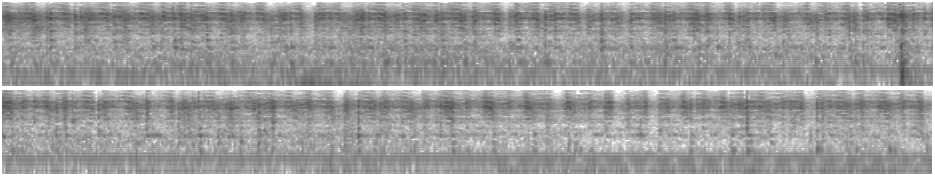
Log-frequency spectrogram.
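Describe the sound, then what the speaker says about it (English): Boiling dandelion jelly with sugar and pectin is stirred vigorously in a pot, giving a continuous scraping, rasping churn with a faint bubbling sizzle and one brief knock. "we're just gonna stir this vigorously for a couple of minutes to make sure that our pectin is"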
